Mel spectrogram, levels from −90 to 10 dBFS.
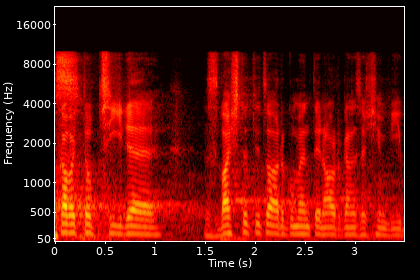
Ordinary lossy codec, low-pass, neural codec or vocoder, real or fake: MP3, 96 kbps; 9.9 kHz; vocoder, 44.1 kHz, 128 mel bands every 512 samples, BigVGAN v2; fake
